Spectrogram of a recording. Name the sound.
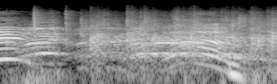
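audience clapping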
